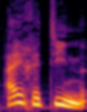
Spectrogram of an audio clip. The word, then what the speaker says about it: Hayrettin: besoin d'une petite aide barbaros haïr eddine pacha se prononcent hayrettin ça c'est pour le turc incontestablement nous avons une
